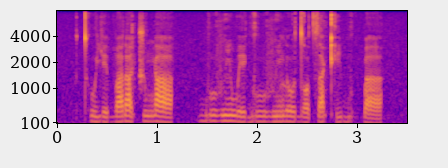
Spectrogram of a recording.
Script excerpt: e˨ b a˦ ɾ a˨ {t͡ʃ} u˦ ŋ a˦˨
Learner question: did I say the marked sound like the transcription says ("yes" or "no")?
yes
